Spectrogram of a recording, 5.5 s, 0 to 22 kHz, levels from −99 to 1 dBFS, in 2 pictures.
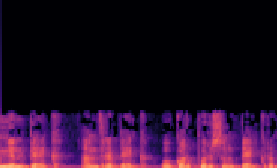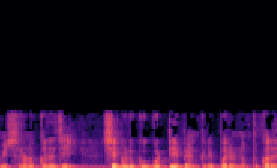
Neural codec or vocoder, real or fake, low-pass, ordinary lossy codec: none; real; 7.2 kHz; Opus, 64 kbps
